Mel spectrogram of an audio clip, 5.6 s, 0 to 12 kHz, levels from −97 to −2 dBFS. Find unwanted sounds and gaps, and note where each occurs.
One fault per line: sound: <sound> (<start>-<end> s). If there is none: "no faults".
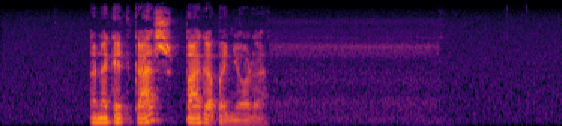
no faults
